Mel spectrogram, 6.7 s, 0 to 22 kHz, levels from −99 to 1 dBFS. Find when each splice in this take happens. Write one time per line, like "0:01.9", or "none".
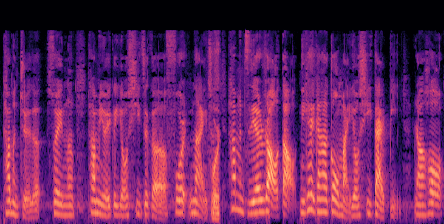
0:03.3
0:04.4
